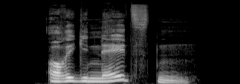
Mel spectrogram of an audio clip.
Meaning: 1. superlative degree of originell 2. inflection of originell: strong genitive masculine/neuter singular superlative degree
- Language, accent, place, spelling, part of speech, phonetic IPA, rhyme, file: German, Germany, Berlin, originellsten, adjective, [oʁiɡiˈnɛlstn̩], -ɛlstn̩, De-originellsten.ogg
